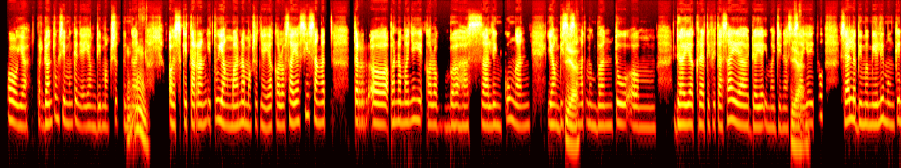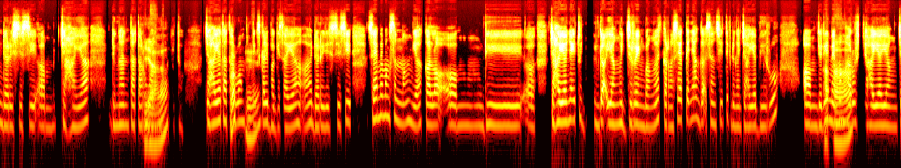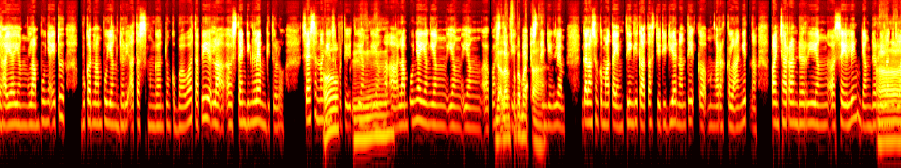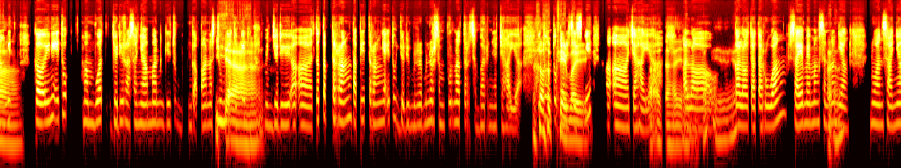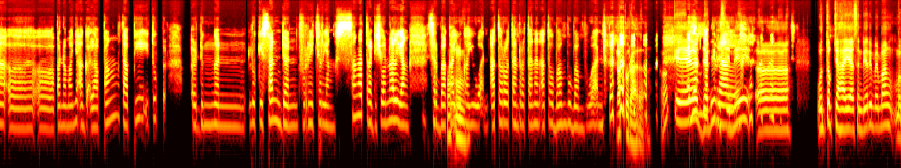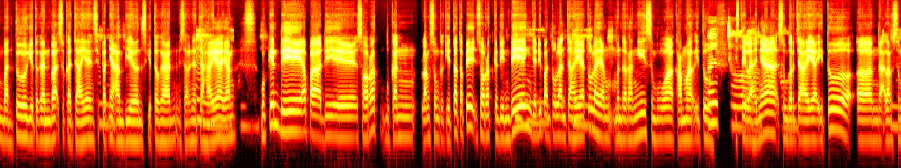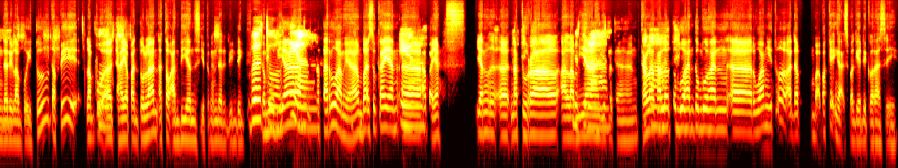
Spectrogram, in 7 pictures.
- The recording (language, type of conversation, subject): Indonesian, podcast, Bagaimana lingkungan di sekitarmu memengaruhi aliran kreativitasmu?
- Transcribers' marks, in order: tapping; in English: "standing lamp"; in English: "standing"; in English: "standing lamp"; in English: "ceiling"; laughing while speaking: "Oke"; laugh; in English: "ambience"; teeth sucking; in English: "ambience"; chuckle; teeth sucking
